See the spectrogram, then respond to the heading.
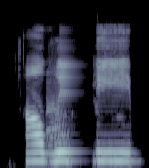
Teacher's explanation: Bila hujung lidah keluar dia tak ada desiran.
